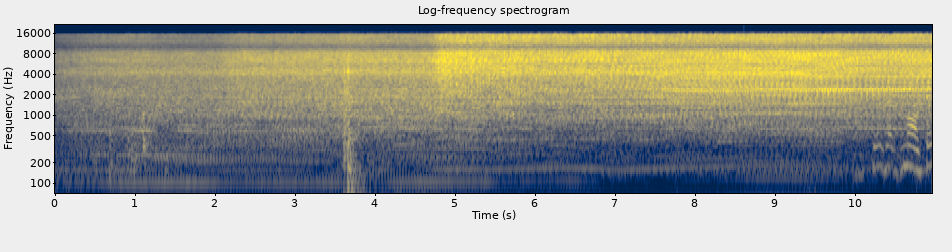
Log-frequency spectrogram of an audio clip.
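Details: Chevrolet Vectra stuck at a high idle that surges and sags in a slow uneven swing; owner suspects an electrical wiring-harness fault near the throttle position sensor, not yet confirmed.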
